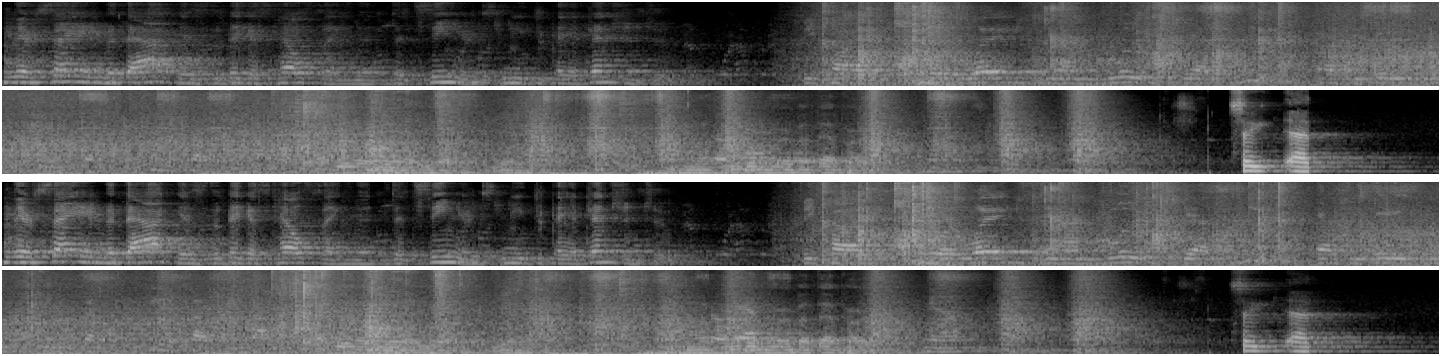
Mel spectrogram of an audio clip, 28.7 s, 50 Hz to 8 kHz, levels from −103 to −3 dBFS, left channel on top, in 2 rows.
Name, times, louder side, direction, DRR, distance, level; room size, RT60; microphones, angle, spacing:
voice 1, 0.0-6.7 8.0-11.4 11.8-12.7 13.1-17.7 20.9-21.9 23.5-24.0, right 3 dB, 55° right, 1.3 m, -46 dB
voice 2, 4.4-5.1 7.2-7.3 16.1-16.3 17.7-19.7 20.4-20.6 21.0-23.0, equal, 10° right, 1.1 m, -44 dB
sound 1, 7.8-21.5, right 3 dB, 35° right, 2.7 m, -42 dB
sound 2, 11.5-25.4, left 4 dB, 60° left, 1.8 m, -45 dB
voice 3, 26.6-27.4, left 8 dB, 85° left, 0.4 m, -34 dB
25.5 x 10.5 x 4.2 m
head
